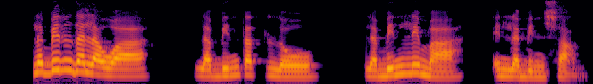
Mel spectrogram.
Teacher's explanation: For the letters D, L, R, S, and T, the G from NG is dropped to make it easier to pronounce.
